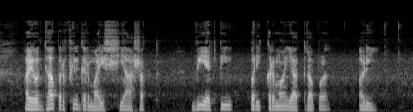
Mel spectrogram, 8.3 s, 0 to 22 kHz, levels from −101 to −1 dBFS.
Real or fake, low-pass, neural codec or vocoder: real; 9.9 kHz; none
